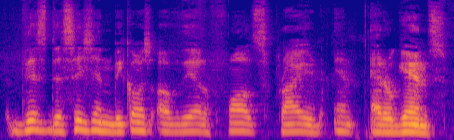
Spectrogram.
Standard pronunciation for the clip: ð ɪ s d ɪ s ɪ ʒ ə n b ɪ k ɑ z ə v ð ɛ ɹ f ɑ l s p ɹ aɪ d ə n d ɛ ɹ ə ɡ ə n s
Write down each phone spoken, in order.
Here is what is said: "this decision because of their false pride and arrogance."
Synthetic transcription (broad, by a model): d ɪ s d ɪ s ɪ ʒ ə n b ɪ k ɑ z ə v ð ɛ ɹ f ɑ l s p ɹ aɪ d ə n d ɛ ɹ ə ɡ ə n s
